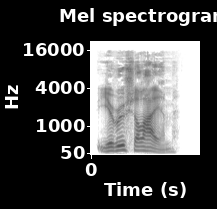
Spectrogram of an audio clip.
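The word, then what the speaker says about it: Jerusalem (ירושלים): So 2 Samuel chapter 5, verse 6, the king, David, and his men went to Jerusalem. That's how you say it in Hebrew, Jerusalem, to the Jebusites, the inhabitants of the land.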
